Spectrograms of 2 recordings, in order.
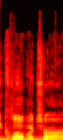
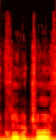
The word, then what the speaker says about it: Klobuchar: and it is Amy Klobuchar I know Amy clever Charles last name is spelled with a k it's just a mnemonic I used thanks for your patience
